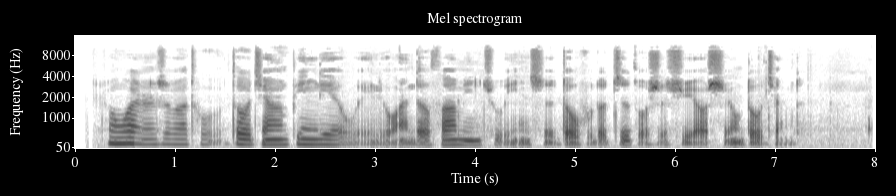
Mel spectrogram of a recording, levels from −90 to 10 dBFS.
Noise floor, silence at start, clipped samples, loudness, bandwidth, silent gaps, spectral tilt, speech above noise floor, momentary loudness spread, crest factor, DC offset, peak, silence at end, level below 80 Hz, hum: -61 dBFS; 0.35 s; under 0.1%; -29 LUFS; 11.5 kHz; none; -4 dB/octave; 31 dB; 12 LU; 22 dB; under 0.1%; -8 dBFS; 0.75 s; -74 dBFS; none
